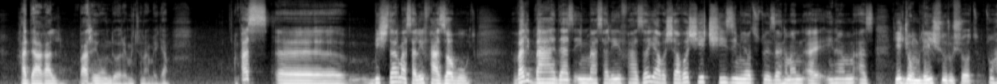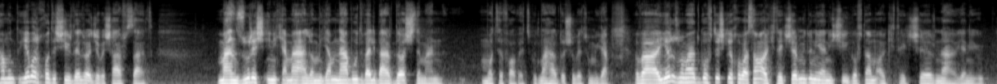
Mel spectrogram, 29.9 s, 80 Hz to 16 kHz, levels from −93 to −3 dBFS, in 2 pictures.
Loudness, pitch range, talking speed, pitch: -15 LUFS, 115-155 Hz, 150 wpm, 130 Hz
